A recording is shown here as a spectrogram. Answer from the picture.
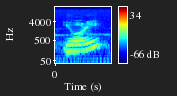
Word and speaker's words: Georg: of the name George it has a strange pronunciation in Swedish it's like Yori is an y Yori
